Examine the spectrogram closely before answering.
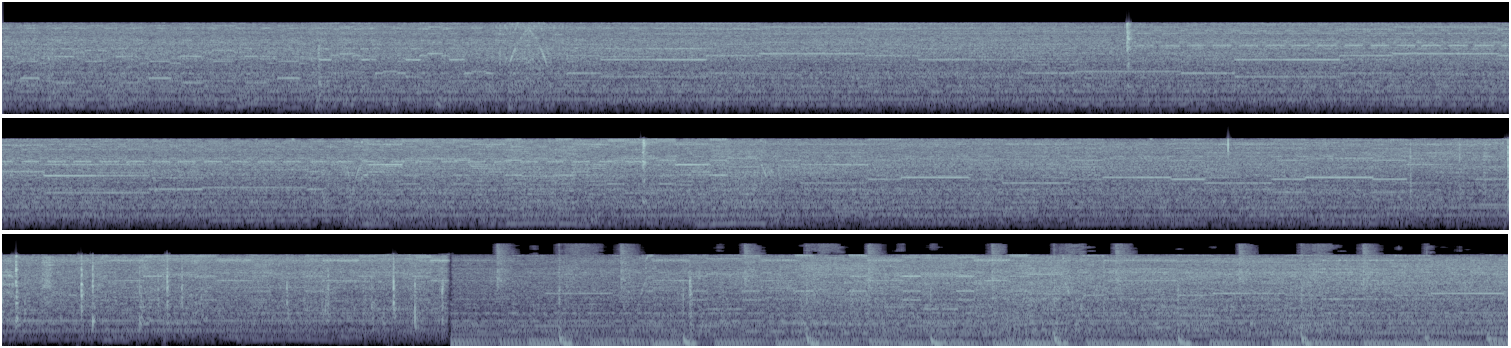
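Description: A printer's motors whine and buzz in quickly changing tones.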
